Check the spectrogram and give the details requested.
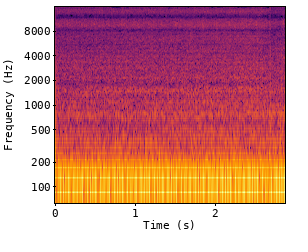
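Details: Range Rover P38 engine at a deep, even idle with a steady low beat around three pulses a second, no knocking or bearing whine, after bearing-noise repair (water pump; alternator and aircon compressor also suspected) while refilling coolant; normal idle.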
